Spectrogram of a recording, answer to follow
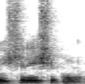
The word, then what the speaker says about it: Ishirei Shikon: Ishirei Seikon é Shikon, Ishirei Shikon.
